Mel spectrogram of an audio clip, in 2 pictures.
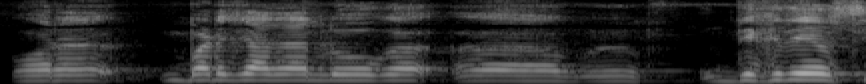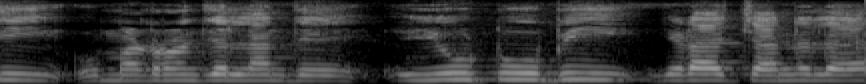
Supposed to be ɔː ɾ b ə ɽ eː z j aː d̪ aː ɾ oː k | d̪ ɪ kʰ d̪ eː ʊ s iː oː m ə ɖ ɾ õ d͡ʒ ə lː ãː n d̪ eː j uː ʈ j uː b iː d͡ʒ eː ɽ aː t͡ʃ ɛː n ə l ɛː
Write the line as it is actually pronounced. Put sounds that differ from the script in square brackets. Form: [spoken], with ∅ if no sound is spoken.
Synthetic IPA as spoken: ɔː ɾ b ə ɽ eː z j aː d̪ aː [l] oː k | d̪ ɪ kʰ d̪ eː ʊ s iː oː m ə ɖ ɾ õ d͡ʒ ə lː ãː n d̪ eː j uː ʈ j uː b iː d͡ʒ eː ɽ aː t͡ʃ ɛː n ə l ɛː

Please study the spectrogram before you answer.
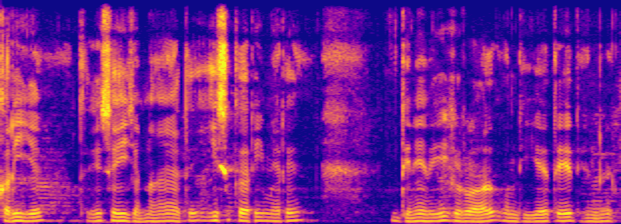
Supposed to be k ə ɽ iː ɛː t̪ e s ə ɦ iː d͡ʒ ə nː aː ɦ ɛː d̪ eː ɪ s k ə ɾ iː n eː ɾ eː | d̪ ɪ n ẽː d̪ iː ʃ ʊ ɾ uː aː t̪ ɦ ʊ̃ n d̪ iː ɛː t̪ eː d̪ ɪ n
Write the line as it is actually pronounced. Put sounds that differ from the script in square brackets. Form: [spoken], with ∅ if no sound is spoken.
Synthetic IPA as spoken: k ə [ɾ] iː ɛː t̪ e s ə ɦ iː d͡ʒ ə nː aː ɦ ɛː [t̪] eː ɪ s k ə ɾ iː [m] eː ɾ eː | d̪ ɪ n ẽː d̪ iː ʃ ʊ ɾ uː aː t̪ ɦ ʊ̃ n d̪ iː ɛː t̪ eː d̪ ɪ n

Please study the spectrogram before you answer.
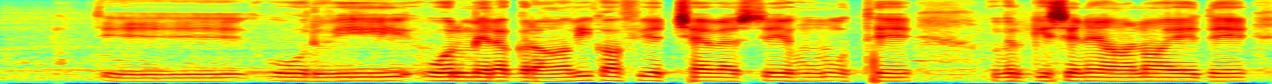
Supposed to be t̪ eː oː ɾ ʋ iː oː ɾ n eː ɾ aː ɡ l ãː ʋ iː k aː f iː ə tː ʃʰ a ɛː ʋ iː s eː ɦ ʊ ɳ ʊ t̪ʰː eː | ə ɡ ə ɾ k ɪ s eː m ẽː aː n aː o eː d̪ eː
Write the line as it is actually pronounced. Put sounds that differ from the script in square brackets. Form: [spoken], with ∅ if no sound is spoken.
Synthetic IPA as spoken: t̪ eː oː ɾ ʋ iː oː ɾ [m] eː ɾ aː ɡ [ɾ] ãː ʋ iː k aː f iː ə tː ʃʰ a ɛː ʋ [ɛː] s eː ɦ ʊ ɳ ʊ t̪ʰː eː | ə ɡ ə ɾ k ɪ s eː [n] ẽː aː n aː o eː [t̪] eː

